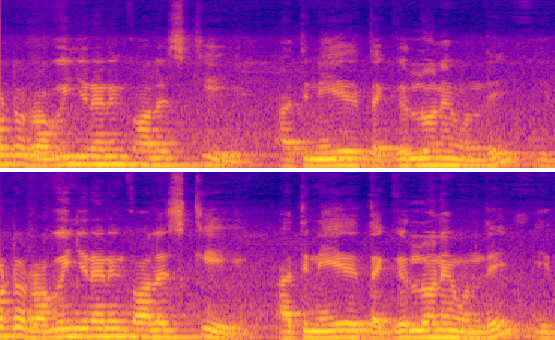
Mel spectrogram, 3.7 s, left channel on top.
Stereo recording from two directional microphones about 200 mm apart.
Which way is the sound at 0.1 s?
25° right (ahead or behind).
